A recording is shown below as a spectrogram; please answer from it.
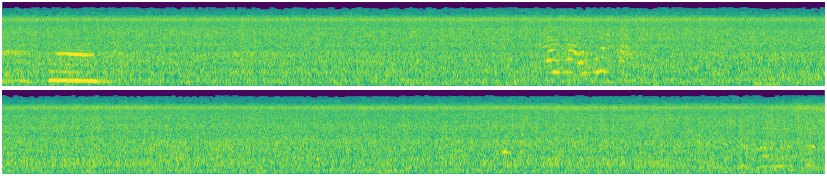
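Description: Steady rush of shallow stream water running over rocks, with a couple of short voices calling near the start and around the middle.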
